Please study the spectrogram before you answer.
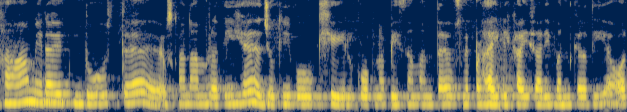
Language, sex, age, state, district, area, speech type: Hindi, female, 18-30, Uttar Pradesh, Jaunpur, rural, spontaneous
